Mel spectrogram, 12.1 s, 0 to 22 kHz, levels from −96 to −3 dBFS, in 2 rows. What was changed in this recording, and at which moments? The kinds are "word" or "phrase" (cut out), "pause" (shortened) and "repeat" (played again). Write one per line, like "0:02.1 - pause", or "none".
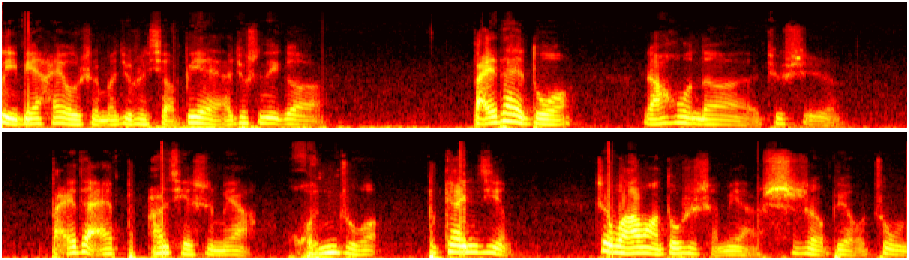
none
